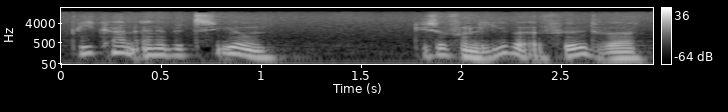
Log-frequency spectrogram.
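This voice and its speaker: A man's voice: mid-range voice, expressive, normal speed, mellow, slight background noise, lightly acted, rough recording. A male actor playing an earnest, brooding doctor in a German radio play, hesitant and reflective.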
